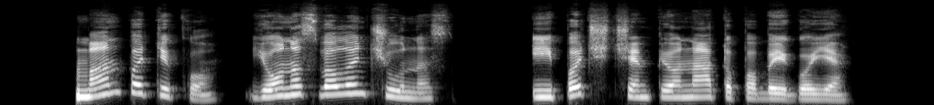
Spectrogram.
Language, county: Lithuanian, Klaipėda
